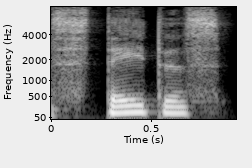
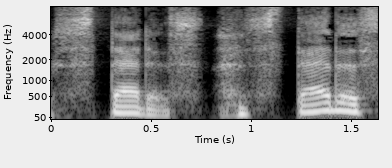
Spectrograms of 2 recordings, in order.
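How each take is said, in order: First: The word has a British English pronunciation. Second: The word has an American English pronunciation. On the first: "And status is British English" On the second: "Status is American English according to the Cambridge Dictionary"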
